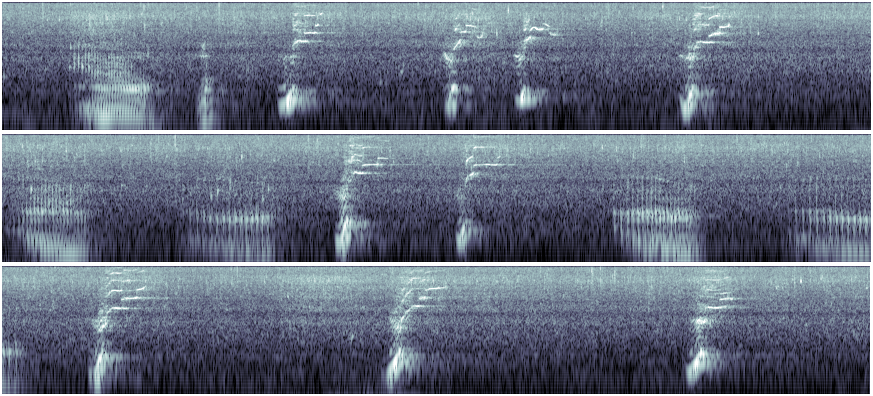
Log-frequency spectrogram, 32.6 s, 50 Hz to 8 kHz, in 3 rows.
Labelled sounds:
3.6	4.0	humpback whale, 1.2 to 2.5 kHz
6.5	6.9	humpback whale, 1.6 to 3.0 kHz
8.7	9.2	humpback whale, 1.5 to 3.4 kHz
15.2	15.7	humpback whale, 1.6 to 4.8 kHz
16.8	17.1	humpback whale, 2.1 to 4.9 kHz
23.0	23.6	humpback whale, 1.2 to 4.6 kHz
26.7	27.3	humpback whale, 0.91 to 3.6 kHz
30.4	31.0	humpback whale, 1.3 to 2.9 kHz

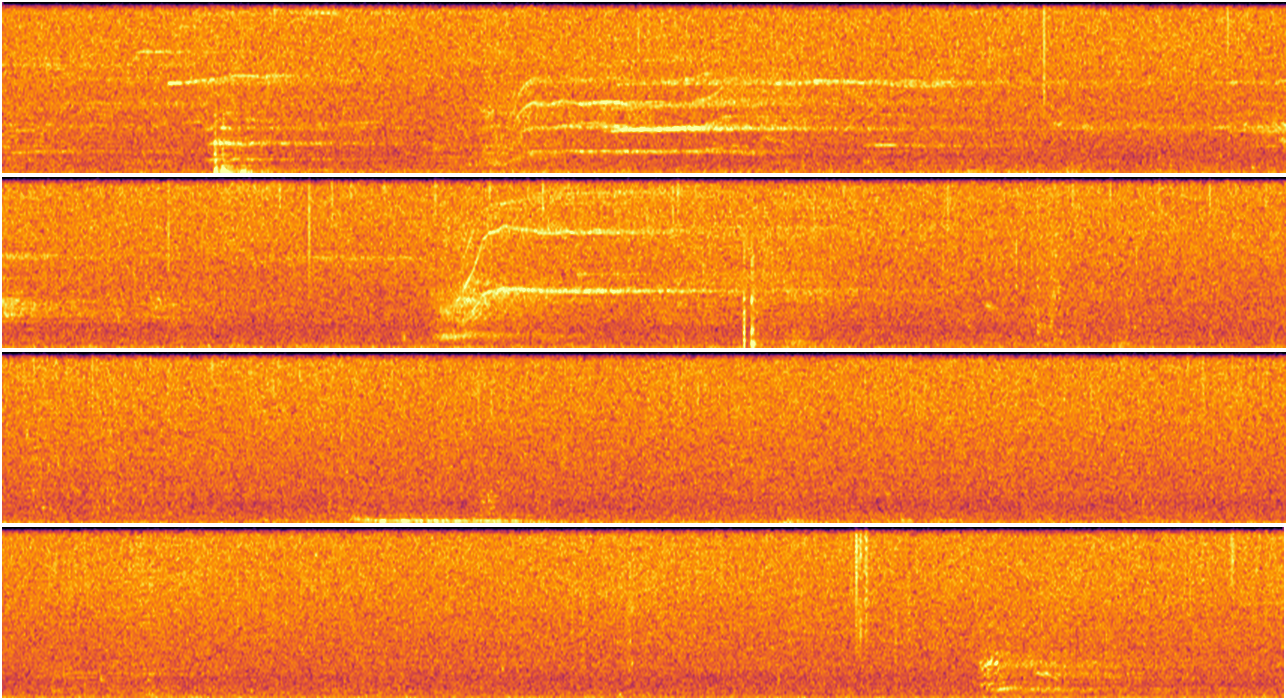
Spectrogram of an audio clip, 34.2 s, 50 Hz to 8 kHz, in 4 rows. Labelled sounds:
1.0	1.9	killer whale, 4.2 to 4.6 kHz
3.1	5.8	killer whale, 0.54 to 4.5 kHz
11.3	13.2	killer whale, 0.56 to 6.5 kHz

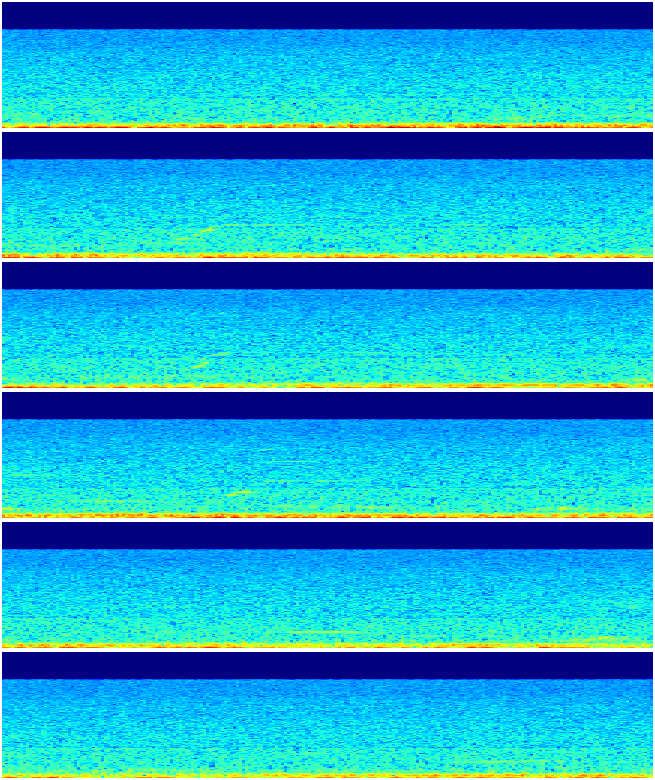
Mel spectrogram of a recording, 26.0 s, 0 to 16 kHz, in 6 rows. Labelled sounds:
14.8	15.1	humpback whale, 2.1 to 2.2 kHz

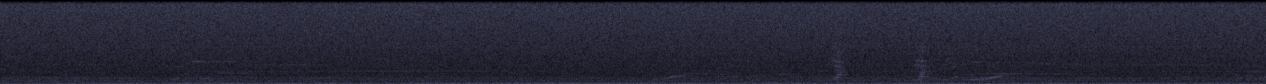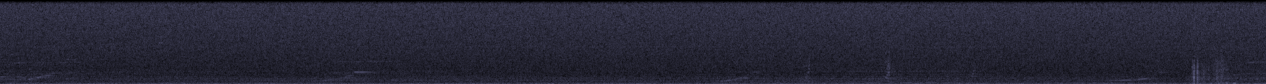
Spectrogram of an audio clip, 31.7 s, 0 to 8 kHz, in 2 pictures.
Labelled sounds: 12.4	12.7	humpback whale, 0.99 to 1.1 kHz
20.2	20.6	humpback whale, 1.1 to 1.2 kHz
31.4	31.6	humpback whale, 2.0 to 2.1 kHz

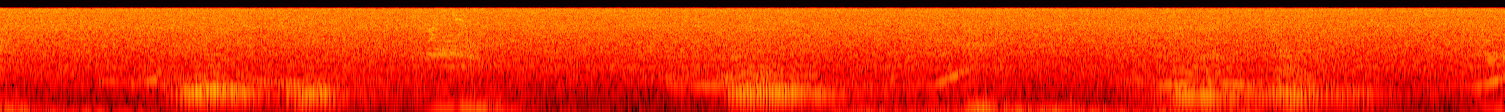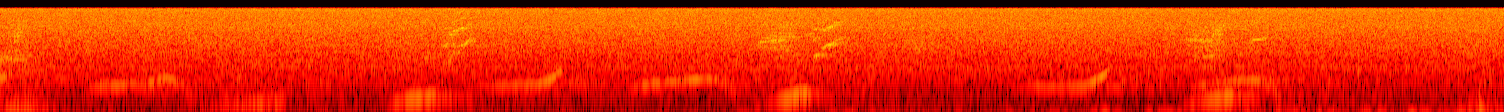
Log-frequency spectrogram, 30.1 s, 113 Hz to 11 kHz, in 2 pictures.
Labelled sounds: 4.2	4.8	humpback whale, 1.0 to 1.3 kHz
15.0	15.3	humpback whale, 0.86 to 1.2 kHz
19.6	19.8	humpback whale, 1.5 to 2.3 kHz
22.6	22.9	humpback whale, 1.9 to 2.3 kHz
26.9	27.2	humpback whale, 2.0 to 2.3 kHz

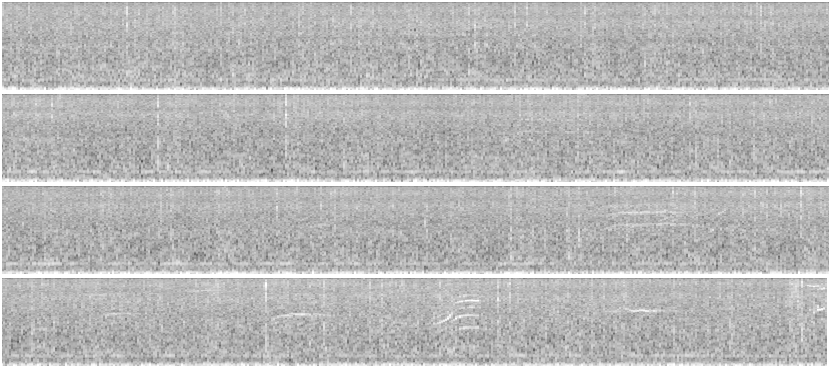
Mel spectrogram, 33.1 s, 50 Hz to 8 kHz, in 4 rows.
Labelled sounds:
22.5	23.4	killer whale, southern resident, 1.3 to 4.2 kHz
27.4	28.1	killer whale, southern resident, 1.3 to 3.1 kHz
29.0	29.9	killer whale, southern resident, 0.61 to 5.0 kHz

